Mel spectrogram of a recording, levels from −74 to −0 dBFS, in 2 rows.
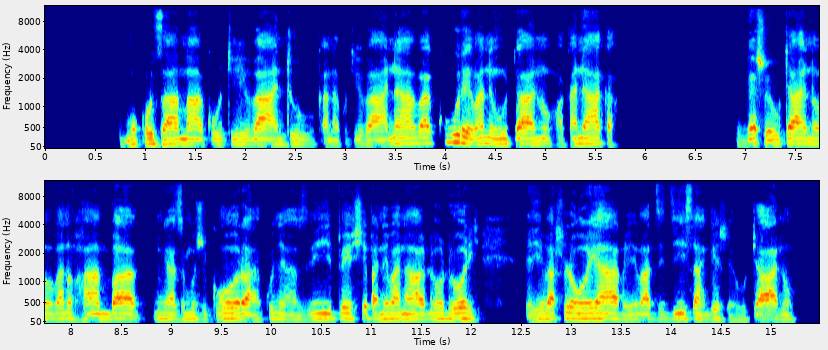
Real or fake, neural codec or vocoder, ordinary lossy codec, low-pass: fake; codec, 24 kHz, 3 kbps, HILCodec; AAC, 64 kbps; 10.8 kHz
